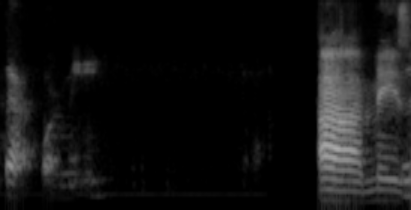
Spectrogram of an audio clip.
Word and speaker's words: Mazur: This is Mike, and I'm not going to butcher your last name, so pronounce that for me. Mazur. Mazur.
